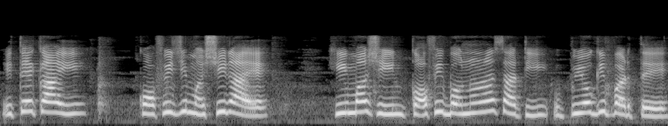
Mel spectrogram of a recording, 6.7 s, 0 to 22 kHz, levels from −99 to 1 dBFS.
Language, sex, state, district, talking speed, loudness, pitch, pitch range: Marathi, female, Maharashtra, Solapur, 90 wpm, -15 LUFS, 295 Hz, 265-330 Hz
